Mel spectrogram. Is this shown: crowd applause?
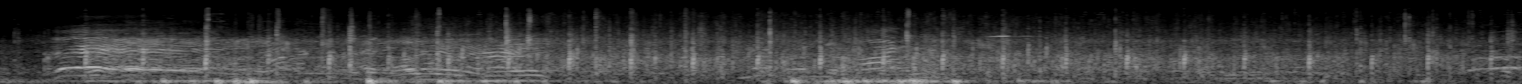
yes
